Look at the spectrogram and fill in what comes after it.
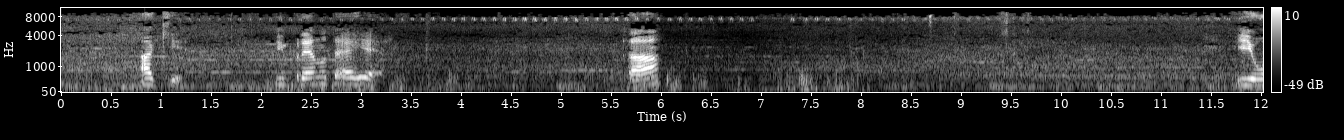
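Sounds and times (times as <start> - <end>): outdoor background rumble: 0.0 - 12.0
wind on microphone: 0.0 - 12.0.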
